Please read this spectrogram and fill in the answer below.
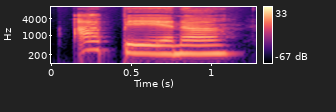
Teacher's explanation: Atenção à doppia consonante P. Dá aquela paradinha depois do A.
